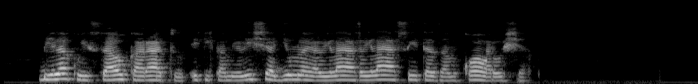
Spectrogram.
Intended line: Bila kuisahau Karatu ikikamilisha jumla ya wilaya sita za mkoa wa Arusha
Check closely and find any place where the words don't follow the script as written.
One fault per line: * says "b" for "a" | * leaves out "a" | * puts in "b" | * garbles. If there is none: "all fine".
* puts in "wilaya"
* leaves out "wa"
